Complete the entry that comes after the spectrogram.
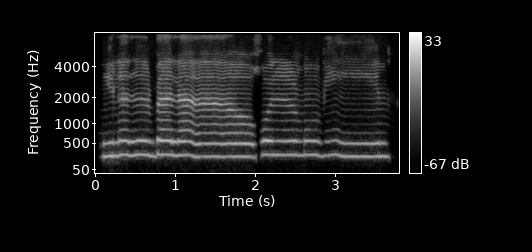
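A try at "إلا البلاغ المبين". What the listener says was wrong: So yeah, I think first when you were reciting, you pronounced the sound for more than 2 seconds. So make sure you don't do that. For the stroke, short strokes, only for 1 second you have to pronounce them, okay?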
